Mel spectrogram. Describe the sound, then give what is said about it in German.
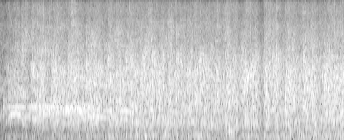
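Loud audience applause for a performer on stage, thick and continuous clapping that stays strong for about five seconds. “Sie sind zahlreich erschienen und können vielleicht nochmal genauso kräftig applaudieren für Sarah Bosetti.”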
